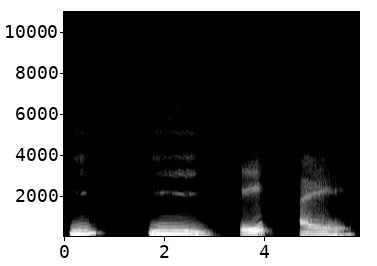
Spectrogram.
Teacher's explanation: जैसे देखिए ई, मुंह देखिए कैसे बन रहा है, ई ए, एकदम जीभ और दंत यानी सामने से ऐसा लग रहा है कि हमारे दांत और जीभ के सामने से ये स्वर निकल रहे हैं, इसलिए इन्हें अग्र स्वर कहा जाएगा।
